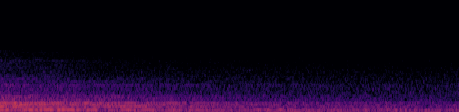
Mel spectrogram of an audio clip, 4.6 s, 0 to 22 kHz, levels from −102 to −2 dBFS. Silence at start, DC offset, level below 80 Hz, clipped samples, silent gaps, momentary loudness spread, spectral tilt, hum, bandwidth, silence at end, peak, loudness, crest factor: 0 s; under 0.1%; -72 dBFS; under 0.1%; none; 14 LU; -10 dB/octave; none; 3.7 kHz; 0 s; -44 dBFS; -61 LUFS; 16 dB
